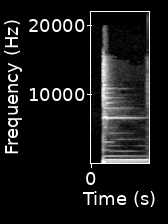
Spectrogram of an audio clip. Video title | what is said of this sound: Episode 201: Barrell Seagrass 16yr (130.82 Proof) | hear the low pitched chime when I tick it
